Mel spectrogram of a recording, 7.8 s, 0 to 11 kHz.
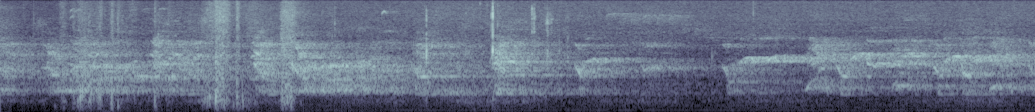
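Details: Beagles hunting snowshoe hare on 8 March 2016. Overlapping drawn-out howling bays from several dogs, with sharp clicks and brief rustles in between.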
